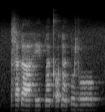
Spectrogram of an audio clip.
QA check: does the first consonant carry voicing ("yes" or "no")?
yes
